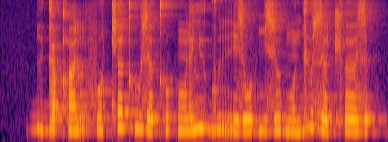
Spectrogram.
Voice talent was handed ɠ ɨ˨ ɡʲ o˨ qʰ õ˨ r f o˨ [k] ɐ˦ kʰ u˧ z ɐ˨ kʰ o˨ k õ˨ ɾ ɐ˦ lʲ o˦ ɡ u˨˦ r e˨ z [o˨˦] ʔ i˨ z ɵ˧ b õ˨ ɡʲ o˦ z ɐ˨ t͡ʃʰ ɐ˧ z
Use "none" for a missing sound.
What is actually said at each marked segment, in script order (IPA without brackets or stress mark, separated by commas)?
cʰ, o˧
